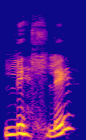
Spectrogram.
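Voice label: "lehsle", Hemsedal dialect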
